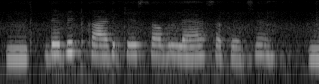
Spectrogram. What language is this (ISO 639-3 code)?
mai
